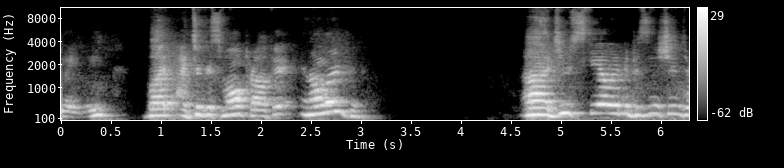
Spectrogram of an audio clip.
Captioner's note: speaks faintly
